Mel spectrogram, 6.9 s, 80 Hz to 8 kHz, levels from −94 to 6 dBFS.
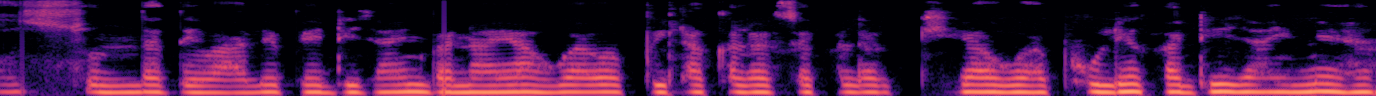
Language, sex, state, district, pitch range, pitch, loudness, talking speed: Hindi, female, Uttar Pradesh, Hamirpur, 210-215 Hz, 210 Hz, -23 LUFS, 175 wpm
